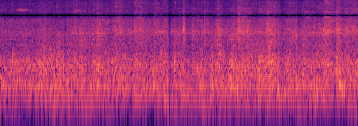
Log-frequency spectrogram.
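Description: Inside a moving Melbourne Metro electric suburban train: the steady running noise of the car with wheels clattering over the rails, giving irregular clicks over a continuous rumble.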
